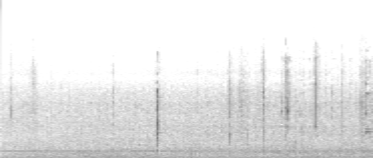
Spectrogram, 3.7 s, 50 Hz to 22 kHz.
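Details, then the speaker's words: Home central air conditioner on a no-cooling call: steady fan drone with faint hum, no compressor running, suction line not cold, contactor rough; compressor not starting, traced to a failed 35/5 run capacitor. "I'm not sure I hear the compressor. Line is not cold."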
